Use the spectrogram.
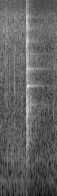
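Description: A bone-in pork chop drops into a pot of hot frying oil, giving one sharp burst of sizzle partway through that settles into a quieter, steady bubbling hiss.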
